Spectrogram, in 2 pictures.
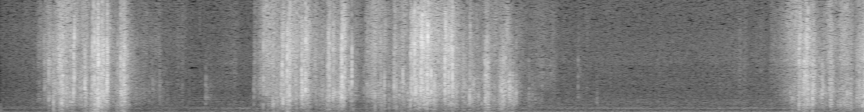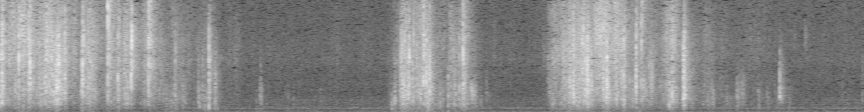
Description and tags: turn newspaper
turn the page, wash your hands.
